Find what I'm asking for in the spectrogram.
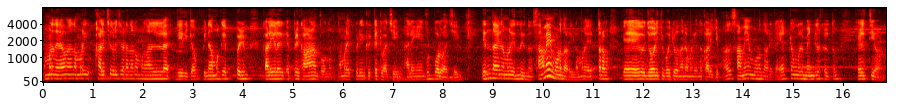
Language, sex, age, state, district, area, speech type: Malayalam, male, 18-30, Kerala, Kollam, rural, spontaneous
